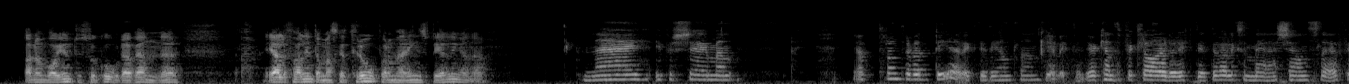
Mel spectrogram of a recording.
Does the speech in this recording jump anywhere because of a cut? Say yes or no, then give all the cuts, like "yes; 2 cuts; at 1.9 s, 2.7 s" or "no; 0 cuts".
yes; 1 cut; at 10.4 s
